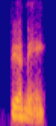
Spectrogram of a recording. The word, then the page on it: paeony: Indian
